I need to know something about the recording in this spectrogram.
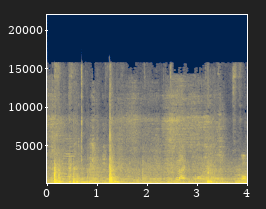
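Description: Indistinct voices in a large room, cut by two sharp thuds about a second apart near the start and a fainter one later.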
